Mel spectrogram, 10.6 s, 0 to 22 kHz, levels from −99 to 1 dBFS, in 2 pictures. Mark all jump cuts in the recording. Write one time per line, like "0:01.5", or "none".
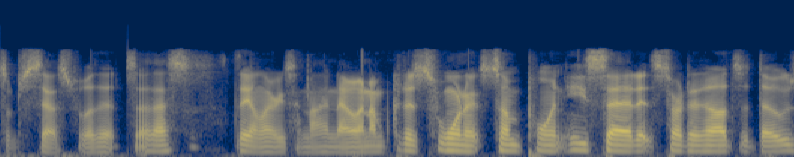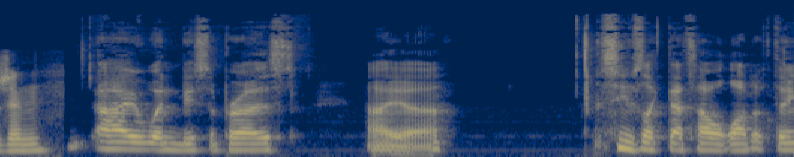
none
